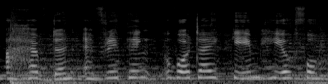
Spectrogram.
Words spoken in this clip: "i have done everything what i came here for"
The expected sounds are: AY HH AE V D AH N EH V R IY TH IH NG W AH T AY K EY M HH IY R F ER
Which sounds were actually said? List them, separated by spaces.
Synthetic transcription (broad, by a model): AY HH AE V D AH N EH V R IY T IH NG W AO T AY K EY M HH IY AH F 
